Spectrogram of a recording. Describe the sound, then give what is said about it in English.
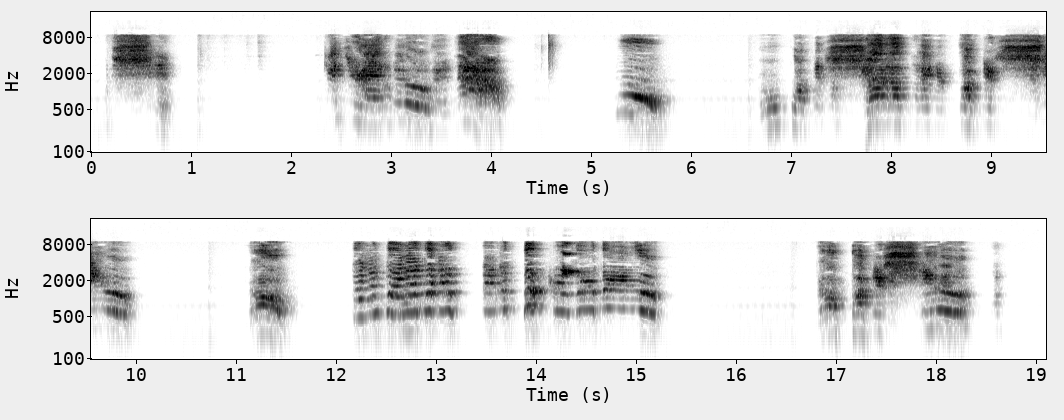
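A parrot mimics a heated human argument that led up to a shooting, switching between a higher and a lower voice in short, garbled bursts separated by brief pauses, with no other sounds. “Using both a higher voice and a lower voice, Bud the parrot seemed to be repeating the argument”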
